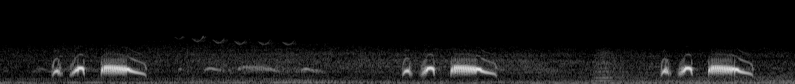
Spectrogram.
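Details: {'caption': 'Spotted dove voice for exciting a decoy bird: a pair of short notes then a sustained descending coo, repeated three times, separated by faint quiet cooing and light background hiss.'}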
